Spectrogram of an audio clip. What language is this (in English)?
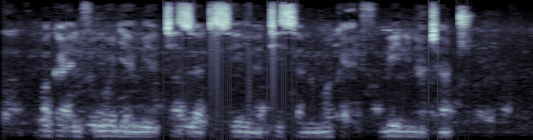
Swahili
